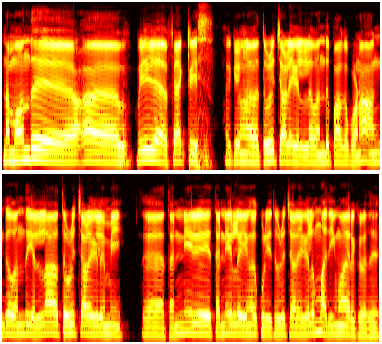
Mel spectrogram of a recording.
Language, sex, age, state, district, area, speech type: Tamil, male, 30-45, Tamil Nadu, Viluppuram, rural, spontaneous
